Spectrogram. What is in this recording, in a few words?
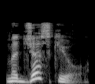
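"majuscule", British English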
